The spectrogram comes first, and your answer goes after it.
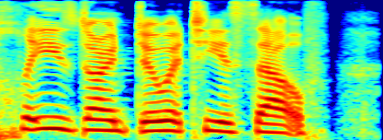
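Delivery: ordinary talk, nothing marked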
